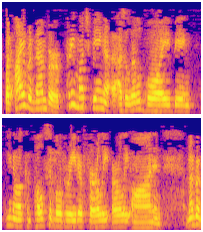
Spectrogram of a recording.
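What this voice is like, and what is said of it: Northern Irish accent. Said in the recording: “I basically do have a little accent thing going on, so obviously I'm not from Brentwood originally. I was born in Northern Ireland”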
